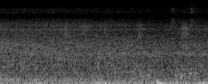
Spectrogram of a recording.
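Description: Car engine running low as the car pulls away inside an enclosed parking garage, a steady rumble, with a single thump about one and a half seconds in.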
